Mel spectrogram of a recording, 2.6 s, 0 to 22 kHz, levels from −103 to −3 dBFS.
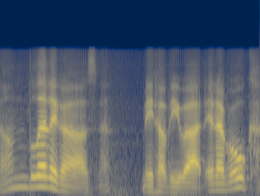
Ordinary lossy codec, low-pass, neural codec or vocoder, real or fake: none; none; codec, 16 kHz, 0.2 kbps, FocalCodec; fake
